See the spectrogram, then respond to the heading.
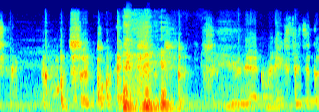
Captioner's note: laughing awkwardly but in a good way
